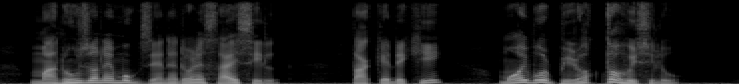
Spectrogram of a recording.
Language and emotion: Assamese, disgusted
